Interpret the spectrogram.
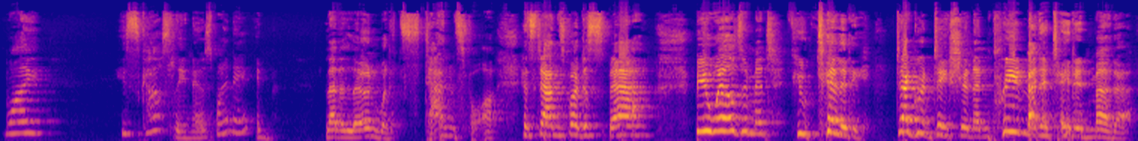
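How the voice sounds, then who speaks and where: Exasperated twenties-era young woman played by a female reader, high and bright, sarcastic, dramatic inner monologue. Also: animated, unhurried, full character voice. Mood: bitter, self-pitying. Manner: sarcastic, melodramatic. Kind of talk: dramatic first-person short story reading.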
